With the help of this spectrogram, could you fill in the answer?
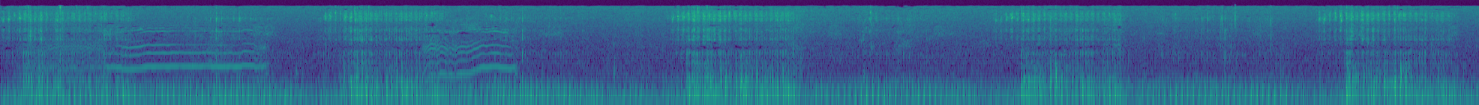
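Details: Mother British Shorthair cat purring sweetly as her three-day-old kittens meow and nurse: low vibrating purr pulsing with her breathing, overlaid early on by two high, slightly rising kitten mews.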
